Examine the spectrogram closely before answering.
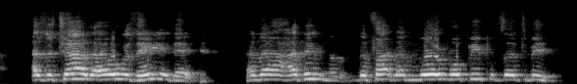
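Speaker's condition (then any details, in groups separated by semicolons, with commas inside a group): Cerebral palsy; swimming advised in childhood to exercise all muscles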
